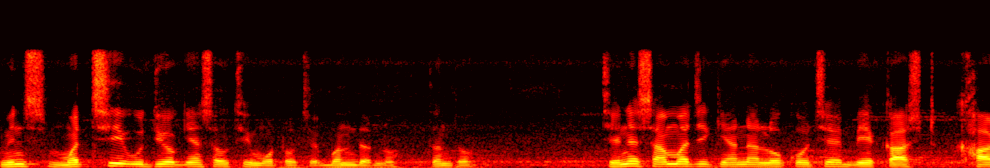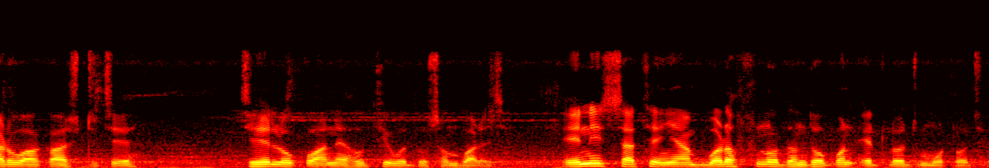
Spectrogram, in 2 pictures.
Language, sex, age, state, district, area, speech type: Gujarati, male, 18-30, Gujarat, Junagadh, urban, spontaneous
